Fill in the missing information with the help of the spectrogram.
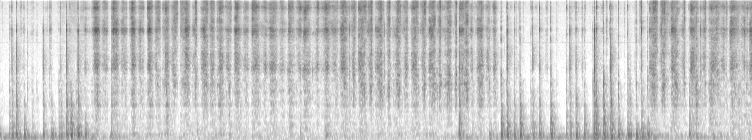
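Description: A flat, solid wooden board with marker drawings on it is tapped and scratched with fingernails, giving fast, dense, irregular scratching mixed with short dull thunks. The sound is strongest at the start and again in the last few seconds, with a quieter stretch of steady scratching in between.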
